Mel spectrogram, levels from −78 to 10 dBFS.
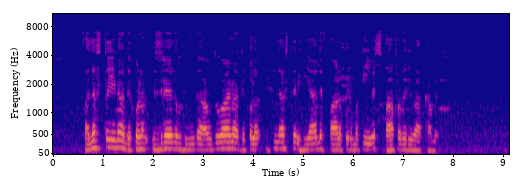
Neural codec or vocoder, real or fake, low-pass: none; real; 7.2 kHz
